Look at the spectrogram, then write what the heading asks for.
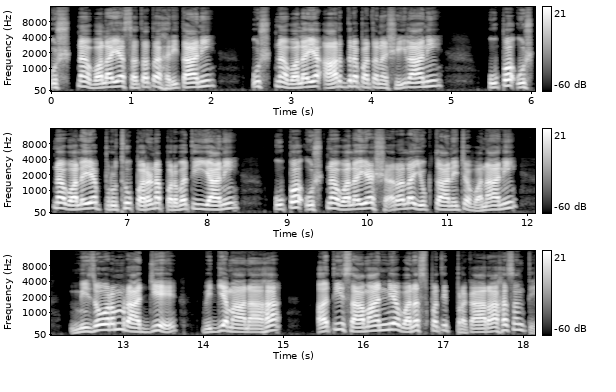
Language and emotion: Sanskrit, neutral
